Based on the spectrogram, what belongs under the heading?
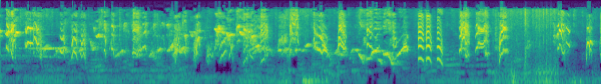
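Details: A juvenile dark-throated oriole practising its song, giving a dense, continuous stream of scratchy squeaks, rapid trills and short whistled slurs at high pitch, almost without pause.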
